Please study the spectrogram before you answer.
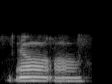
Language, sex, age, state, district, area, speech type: Assamese, female, 60+, Assam, Golaghat, rural, conversation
